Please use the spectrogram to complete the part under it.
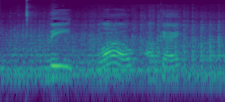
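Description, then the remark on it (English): A truck drives past the building, its steady low engine rumble droning through the whole moment while voices talk briefly over it. “A vehicle passed by our building.”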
